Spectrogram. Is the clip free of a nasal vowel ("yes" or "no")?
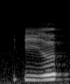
yes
